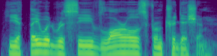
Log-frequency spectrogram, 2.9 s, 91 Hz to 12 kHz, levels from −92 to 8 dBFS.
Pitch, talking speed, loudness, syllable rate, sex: 105 Hz, 145 wpm, -16 LUFS, 4.5 syllables/s, male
